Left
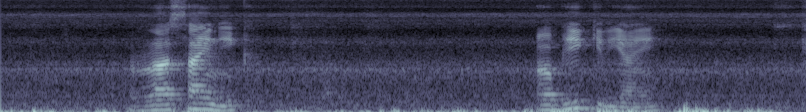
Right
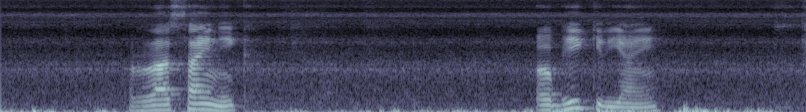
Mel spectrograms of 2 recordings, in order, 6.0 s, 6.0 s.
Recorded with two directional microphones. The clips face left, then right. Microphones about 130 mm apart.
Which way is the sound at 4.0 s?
45° right (ahead or behind).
